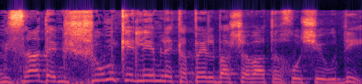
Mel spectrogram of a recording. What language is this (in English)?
Hebrew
